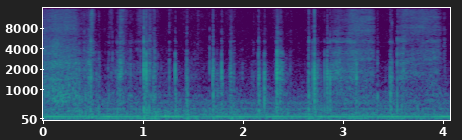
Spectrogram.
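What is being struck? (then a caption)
Vinyl beach ball. Painted nails scratch and rub the thin, glossy plastic of a deflated vinyl beach ball with white and red panels. Soft crinkling and scraping come in a quick run of short, bright ticks over a quiet, steady low hum, and each one stops almost at once.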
